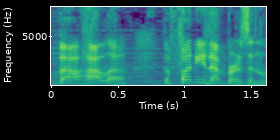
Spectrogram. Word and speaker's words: VA-11 HALL-A: oh hey ba holla her name sounds facili and a bit hard to pronounce good thing it's actually called Valhalla the funny numbers and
